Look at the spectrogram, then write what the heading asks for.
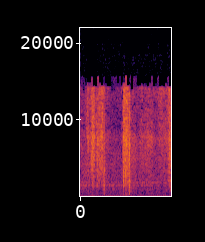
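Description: Tarot oracle cards riffle in three quick, faint shuffling bursts at close range within a second, soft papery flutters against a quiet background.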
